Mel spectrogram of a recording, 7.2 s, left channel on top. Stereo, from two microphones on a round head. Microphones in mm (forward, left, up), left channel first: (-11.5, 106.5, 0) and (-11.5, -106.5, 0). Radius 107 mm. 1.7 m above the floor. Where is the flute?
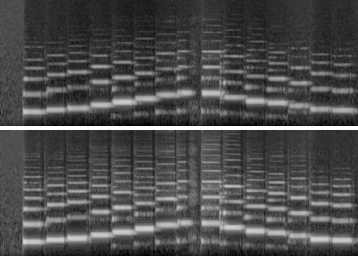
55° right (ahead or behind), 0.7 m.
